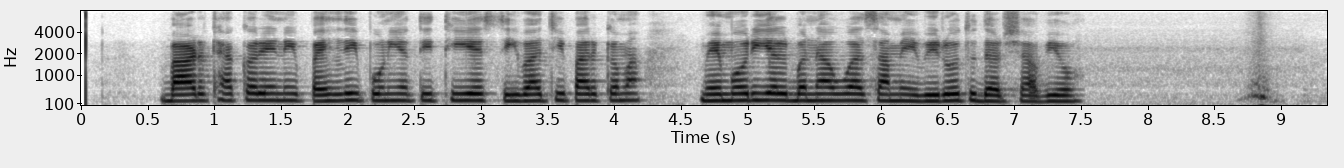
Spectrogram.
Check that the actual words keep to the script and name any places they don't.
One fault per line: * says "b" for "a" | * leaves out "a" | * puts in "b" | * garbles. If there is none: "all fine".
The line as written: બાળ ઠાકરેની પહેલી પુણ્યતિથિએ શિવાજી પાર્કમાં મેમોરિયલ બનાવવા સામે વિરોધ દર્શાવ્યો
all fine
